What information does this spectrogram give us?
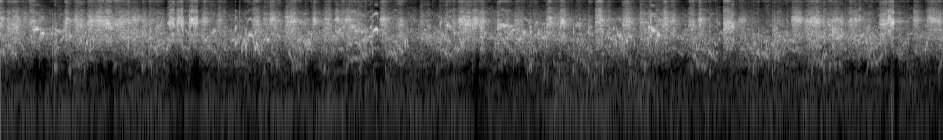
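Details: Lively budgie chatter in the morning: nonstop high chirps, squeaks and warbled phrases from many birds, swelling and dipping in volume.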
